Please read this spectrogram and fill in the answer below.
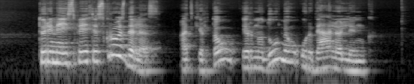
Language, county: Lithuanian, Klaipėda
